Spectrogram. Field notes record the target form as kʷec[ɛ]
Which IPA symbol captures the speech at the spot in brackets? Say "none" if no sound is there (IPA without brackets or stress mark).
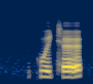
ɛ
